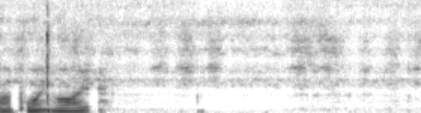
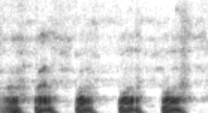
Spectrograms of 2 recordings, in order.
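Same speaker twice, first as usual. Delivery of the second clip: barking like a dog; 2 semitones higher, 7 dB louder than usual. Pretend. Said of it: "Gonna start barking too".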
